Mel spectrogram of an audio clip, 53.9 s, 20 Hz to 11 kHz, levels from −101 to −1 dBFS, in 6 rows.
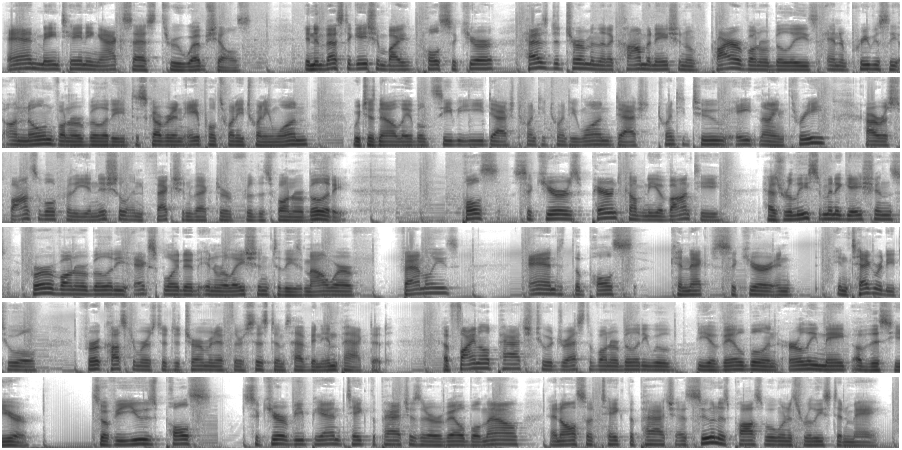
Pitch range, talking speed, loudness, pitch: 125-150 Hz, 140 wpm, -27 LUFS, 135 Hz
